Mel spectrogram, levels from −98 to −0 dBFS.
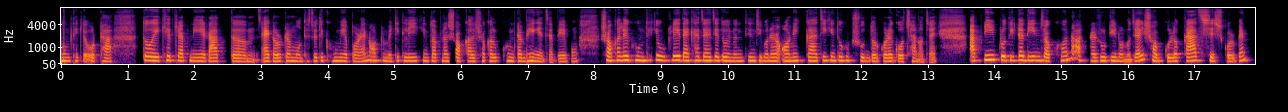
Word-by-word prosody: ঘুম 210 0 +3
থেকে 210 +1 -5
ওঠা। - - -4 0.5
তো 245 - +3 0.2
এক্ষেত্রে 230 +2 -1
আপনি 210 -1 -3 0.2
রাত 195 0 0 0.2
এম 180 -1 -3 0.3
১১ 195 0 +1
টার 205 - +1
মধ্যে 190 0 -7
যদি 210 +1 -2
ঘুমিয়ে 210 -1 0
পড়েন, 180 +3 -2
অটোমেটিক্যালি 210 -1 -3
কিন্তু 210 -1 -4
আপনার 205 0 -3
সকাল, 195 -1 -1
সকাল 205 -1 -2
ঘুমটা 205 -1 0
ভেঙে 200 -4 +2
যাবে। 145 +4 -6
এবং 180 -1 -12 0.5
সকালে 240 +2 +4
ঘুম 245 -1 +4
থেকে 250 +2 -4
উঠলেই 245 +2 +4
দেখা 230 +1 +1
যায় 225 0 +4
যে, 225 - +3
দৈনন্দিন 210 0 +1
জীবনের 210 0 0 0.2
অনেক 215 +2 +1
কাজই 210 +1 +1
কিন্তু 225 0 +1
খুব 225 0 -2
সুন্দর 190 -2 -2
করে 195 0 +3
গোছানো 180 +2 -2
যায়। - - -7 0.5
আপনি 225 +4 +2 0.2
প্রতিটা 240 0 +5
দিন 235 0 +3
যখন 200 +5 -1 0.2
আপনার 230 -3 -3
রুটিন 220 0 +2
অনুযায়ী 210 +5 +2
সবগুলো 205 -2 +1 0.2
কাজ 225 +2 +6 0.2
শেষ 210 0 0
করবেন। 225 +8 -1
210 Hz, 170 wpm, -23 LUFS, 200-225 Hz, 0.5 s, কাজ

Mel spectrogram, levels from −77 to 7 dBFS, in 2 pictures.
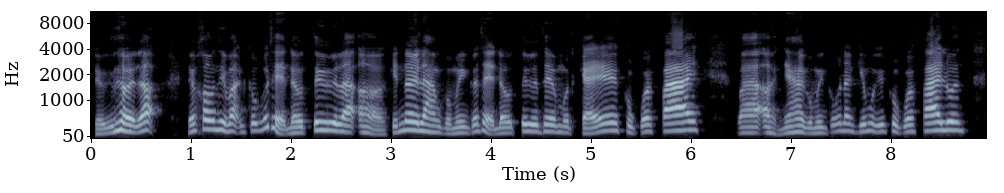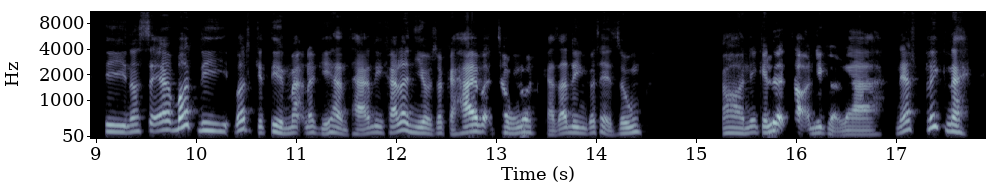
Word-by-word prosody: đúng 125 +3 -5
rồi 195 -4 +6
đó, - - +4 0.3
nếu 175 - -1
không 235 +1 +3
thì 220 - +2
bạn 190 -4 0
cũng 195 +3 -4
có 270 - -2
thể 280 - +2
đầu 145 +5 0
tư 215 -1 +4
là 175 -3 +4
ở 150 -10 -3
cái 160 - -4
nơi 215 +1 +5
làm 170 -6 +2
của 125 - -6
mình 145 +2 -4
có 180 - -3
thể 200 - +1
đầu 135 +4 -2
tư 185 -1 +2
thêm 175 -2 0
một 155 -3 -6
cái 175 +10 +3
cục 160 -7 -7
wifi 190 +5 +7 0.4
và 150 +1 0
ở 150 -2 -1
nhà 155 +8 -1
của 135 - -6
mình 145 0 -6
cũng 175 +3 -7
đăng 195 -2 -3
ký 180 - -3
một 190 -1 -5
cái 175 - -4
cục 175 -4 -5
wifi 195 +5 +4
luôn 215 -1 +1 0.4
thì 170 -2 -1
nó 175 +2 -3
sẽ 195 +4 0
bớt 285 +7 +3
đi, 200 -3 -3
bớt 235 +6 -1
cái 150 - -8
tiền 155 -7 -1
mạng 155 -1 -3
đăng 150 -1 -5
ký 125 0 -7
hàng 125 - -2
tháng 120 +2 -1
đi 160 -1 -7
khá 155 0 0
là 220 - +3
nhiều 145 -6 -3
cho 140 - -7
cả - - -6
hai 175 +4 +6
vợ 180 - -3
chồng 140 -2 -5
luôn, 165 -1 -2
cả 100 -1 -7
gia - - 0
đình 150 -3 -4
có 150 - -7
thể - - -6
dùng. 135 - -4 0.8
Ờ, 140 0 -5
những 155 +3 -7
cái 155 +2 -2
lựa - - +5
chọn - - -1
như 150 - -2
kiểu - - -6
là 105 0 -3
Netflix 250 - -1
này, 175 -6 +1
165 Hz, 270 wpm, -22 LUFS, 145-195 Hz, 0.8 s, wifi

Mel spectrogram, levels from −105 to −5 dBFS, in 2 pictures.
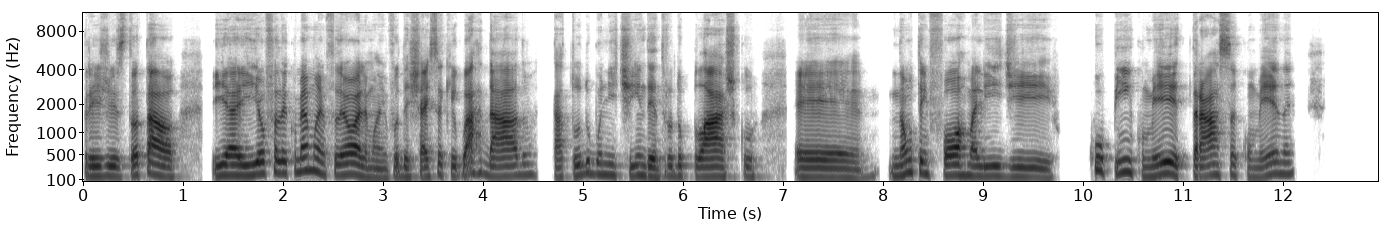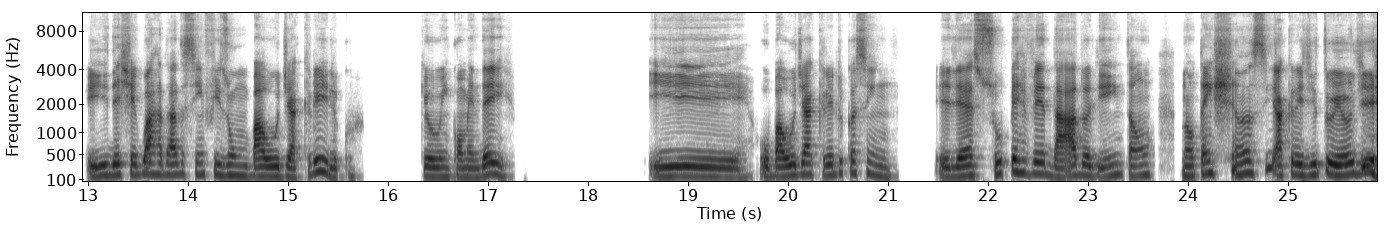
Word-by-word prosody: Prejuízo 145 -1 -2
total. 155 -3 +5 0.3
E 155 +2 +1
aí 160 0 +4
eu 180 +1 +4
falei 190 0 0
com 185 - -16
a - - -5
minha 220 +1 +5
mãe, 210 -5 0
falei: 165 -1 0
"Olha 165 -4 +6
mãe, 130 -1 -7
vou - - -6
deixar 140 -1 -1
isso 140 +4 -8
aqui 155 -3 -5
guardado, 150 0 +2 0.2
tá 135 - -4
tudo 155 +7 -5
bonitinho, 155 -3 -5
dentro 145 0 -1
do 150 0 -6
plástico, 140 -1 +4 0.4
eh, 130 -2 -1 0.2
não 155 +5 -2
tem 190 -2 -2
forma 160 -2 +3
ali 145 0 -2
de 135 -3 -4 0.3
cupim 215 -3 -3
comer, 155 0 +1
traça 165 +2 +4
comer, 145 +4 -4
né". 175 0 -8 0.9
E 150 +2 -1
deixei 165 0 0
guardado 165 0 0
assim, 170 +1 -8
fiz 165 -2 -6
um 155 -1 -4
baú 140 +1 +3
de 145 0 -3
acrílico, 140 -1 -2 0.7
que 145 - -5
eu 140 0 0
encomendei 140 +3 -2 1.4
eh, 140 -2 -1
o 140 - -4
baú 145 +3 +2
de 170 - -4
acrílico, 170 +2 -2
assim, 165 -7 -8 0.4
ele 140 +1 -1
é 150 +2 +3
super 180 +6 -1
vedado 160 -4 +3
ali, 145 -3 -2
então, 160 0 -6 0.3
não 145 0 -2
tem 175 +5 0
chance, 185 +6 -1
acredito 165 +1 +1
eu 160 +2 +4
de 180 - +4
150 Hz, 150 wpm, -23 LUFS, 140-170 Hz, 1.4 s, Olha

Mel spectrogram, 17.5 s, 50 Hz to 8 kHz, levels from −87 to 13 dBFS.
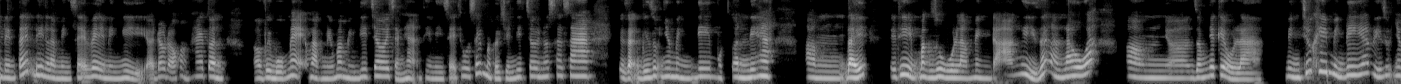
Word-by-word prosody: đến 205 -2 -1
Tết 340 +6 -1
đi 285 -1 +1
là 220 -4 +1
mình 190 -1 -1
sẽ 210 - -1
về 245 -3 +1
mình 190 -1 -1
nghỉ, 195 -4 -2
ờ, - - -5
đâu 240 +1 -4
đó 190 -3 -4
khoảng 190 -1 -11
2 250 0 -7
tuần, 230 -6 +2 0.4
ờ, 195 0 -4
với 215 -1 +2
bố 190 +1 +2
mẹ, 265 -2 0
hoặc 210 -4 -1
nếu 185 +1 -2
mà 245 +1 0
mình 200 -3 0
đi 235 +2 -2
chơi 250 -1 +1
chẳng 175 -7 -3
hạn 195 - -1
thì 200 - -8
mình 185 -1 -3
sẽ 180 - -3
thu 250 -1 -3
xếp 330 +7 -3
một 270 - 0
cái 190 0 -1
chuyến 190 0 -2
đi 220 - 0
chơi 250 +1 -3
nó 240 +1 -2
xa 270 - -6
xa, 255 -1 +2 0.3
kiểu 205 -3 -4
dạng, 200 -1 +2
ví 205 - +3
dụ 255 - +1
như 245 0 -1
mình 205 -3 +1
đi 245 0 -1
1 210 -4 -8
tuần 215 -2 +3
đi 225 - +4
ha. 255 0 +4 0.4
Ờm, 200 -3 0
đấy, 225 +7 +8 0.3
thế 230 - -4
thì 290 -2 +4
mặc 235 +1 +1
dù 210 -1 +4
là 200 -1 +2
mình 195 -1 -2
đã - - -3
nghỉ 245 - +2
rất - - +1
là 245 - 0
lâu 260 +5 +4
á, 370 - +5 0.4
ờm, 210 -4 -1
ờ, 200 0 -4
giống 215 +3 0
như 270 - +3
kiểu 225 -10 +3
là, 170 - -1 0.3
mình 225 -3 +1
trước 400 - -2
khi 390 -1 +2
mình 290 -11 +1
đi 285 +2 +2
á, 335 +2 0
ví 235 -3 -1
dụ 275 - -5
như 270 0 -3
225 Hz, 275 wpm, -23 LUFS, 200-250 Hz, 0.4 s, đấy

